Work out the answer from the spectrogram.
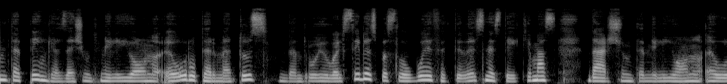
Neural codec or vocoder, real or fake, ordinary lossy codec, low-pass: codec, 44.1 kHz, 2.6 kbps, DAC; fake; MP3, 64 kbps; 14.4 kHz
